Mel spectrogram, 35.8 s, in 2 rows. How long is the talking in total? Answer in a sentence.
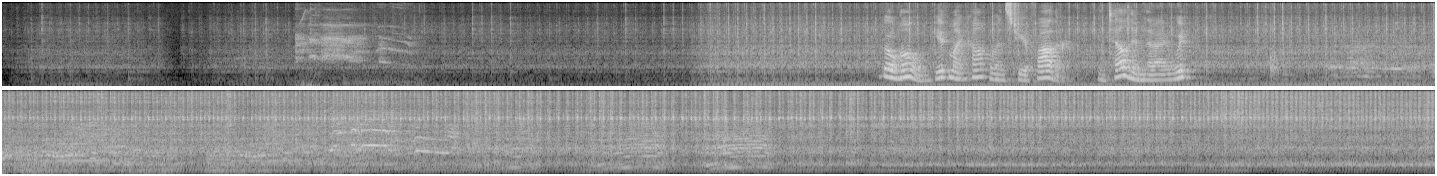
The talking can be heard for 4 seconds in total.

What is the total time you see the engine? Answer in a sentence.
You can hear the engine for 36 seconds altogether.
